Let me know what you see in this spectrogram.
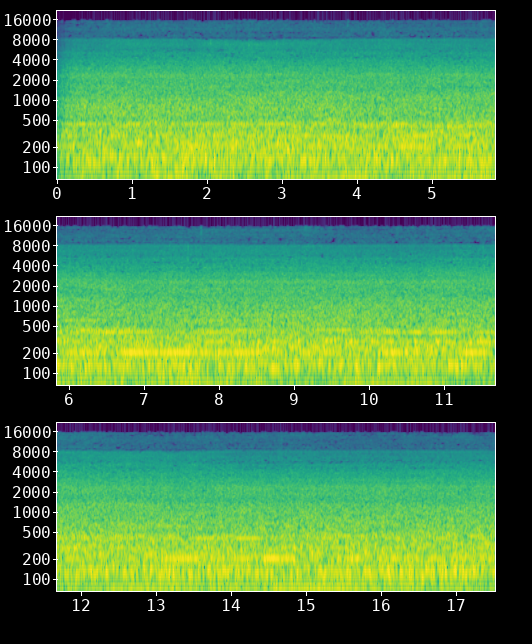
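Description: Steady running hum of an MTR M-Train standing at an underground platform with its doors open, its air-conditioning and onboard equipment running, with a couple of faint low tones in it.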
